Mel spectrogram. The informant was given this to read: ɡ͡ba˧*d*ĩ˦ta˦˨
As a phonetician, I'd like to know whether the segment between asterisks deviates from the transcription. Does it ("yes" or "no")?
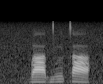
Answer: no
